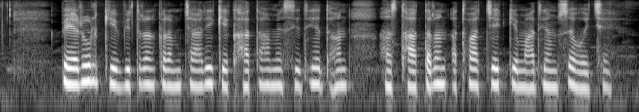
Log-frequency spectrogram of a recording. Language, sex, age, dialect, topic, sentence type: Maithili, female, 41-45, Eastern / Thethi, banking, statement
